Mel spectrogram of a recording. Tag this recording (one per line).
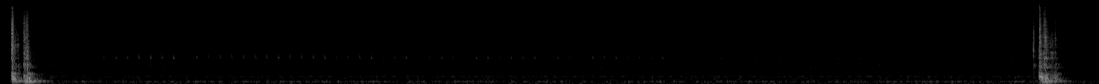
audio
cassette
cassettedeck
deck
fast
forward
player
recorder
tape
tapedeck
